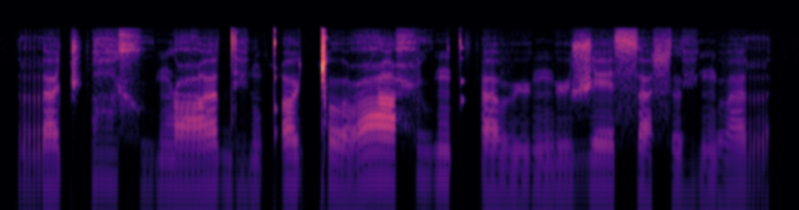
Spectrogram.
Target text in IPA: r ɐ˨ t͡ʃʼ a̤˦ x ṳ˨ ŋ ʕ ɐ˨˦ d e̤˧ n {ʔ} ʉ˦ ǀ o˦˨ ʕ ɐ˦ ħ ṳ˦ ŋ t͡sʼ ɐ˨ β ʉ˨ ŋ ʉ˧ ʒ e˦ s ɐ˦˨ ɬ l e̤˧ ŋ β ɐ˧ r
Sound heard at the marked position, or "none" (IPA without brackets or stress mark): qʼ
